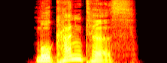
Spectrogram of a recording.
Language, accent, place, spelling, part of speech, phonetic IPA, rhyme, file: German, Germany, Berlin, mokantes, adjective, [moˈkantəs], -antəs, De-mokantes.ogg
- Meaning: strong/mixed nominative/accusative neuter singular of mokant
